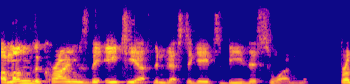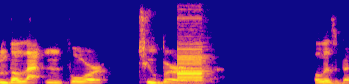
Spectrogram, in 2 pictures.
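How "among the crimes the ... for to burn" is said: talking like a pirate. A quiz host reads a Talk Like a Pirate question to players, in a pirate voice. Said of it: "I'm gonna have to do a pirate voice".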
